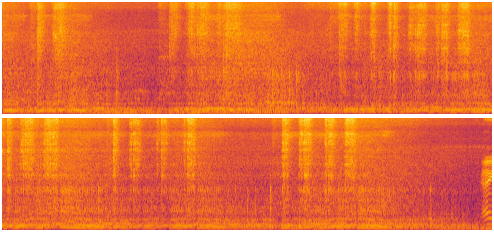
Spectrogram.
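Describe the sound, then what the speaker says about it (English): A warming truck engine revs repeatedly, its loud low rumble swelling and falling in several bursts with a raspy, popping exhaust edge, close by with no voices over it. "Let me rev it up just a little bit and see if she's warmed up some."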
